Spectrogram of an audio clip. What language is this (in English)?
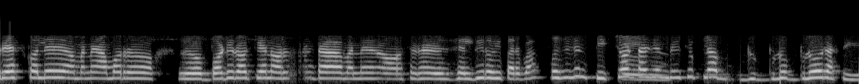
Odia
